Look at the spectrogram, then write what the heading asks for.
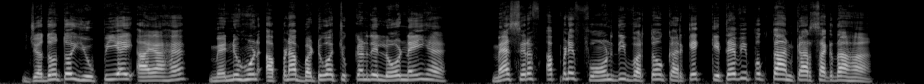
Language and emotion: Punjabi, happy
